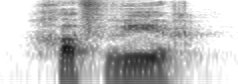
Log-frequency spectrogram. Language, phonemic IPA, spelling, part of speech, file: Dutch, /ˈɣɑf ˈwer/, gaf weer, verb, Nl-gaf weer.ogg
- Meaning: singular past indicative of weergeven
